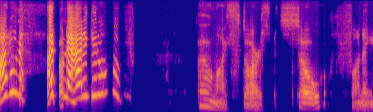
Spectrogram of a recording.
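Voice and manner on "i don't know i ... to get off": very high, shrill, loud screaming. Retelling how a woman stuck on a ride cried out: imitating someone screaming. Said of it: "she's screaming".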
